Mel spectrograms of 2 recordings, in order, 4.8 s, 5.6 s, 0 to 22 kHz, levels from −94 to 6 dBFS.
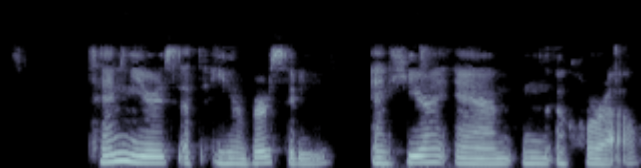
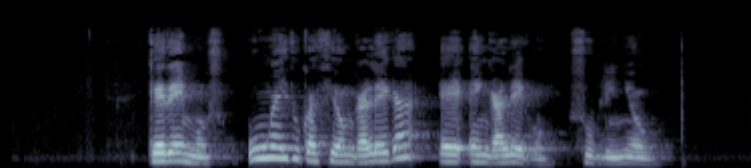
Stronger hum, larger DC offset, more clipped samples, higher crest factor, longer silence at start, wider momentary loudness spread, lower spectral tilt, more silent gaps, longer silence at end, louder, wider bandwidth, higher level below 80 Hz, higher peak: neither; neither; neither; about the same, 16 dB vs 20 dB; second, 0.65 s vs 1.1 s; second, 9 LU vs 13 LU; about the same, -5.5 dB/octave vs -6 dB/octave; first, 2.52-2.76 s vs none; second, 0.05 s vs 0.75 s; about the same, -27 LUFS vs -28 LUFS; second, 7.4 kHz vs 11 kHz; first, -62 dBFS vs -86 dBFS; about the same, -10 dBFS vs -10 dBFS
